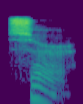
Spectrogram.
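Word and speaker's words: 呬: SI, pronounced like sir, with a slow exhale, which is associated with the lungs.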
